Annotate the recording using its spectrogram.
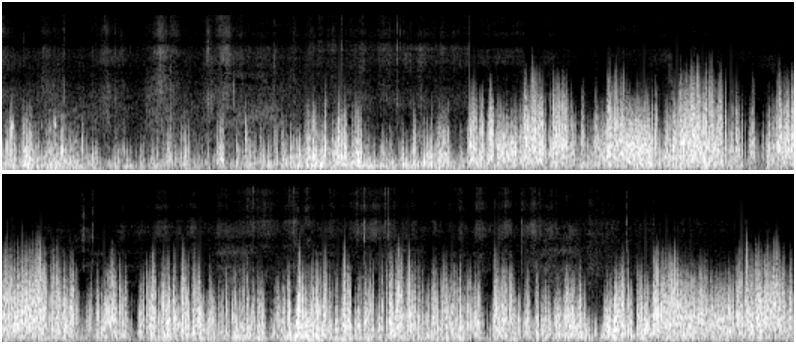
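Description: Dry grass rustles and swishes in the wind.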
